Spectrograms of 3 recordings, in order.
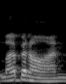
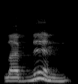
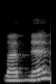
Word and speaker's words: Lebanon: pronounce this town most the people want to pronounce it Lebanon that are moving here and when I first moved to Nashville I was pronouncing it Lebanon and then someone told me it's lebin so prounce it Lebon and then they won't think you're not from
